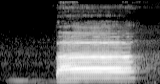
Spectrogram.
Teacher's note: با جو ہے وہ دونوں ہونٹوں کے تر حصے سے ادا ہوتا ہے۔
